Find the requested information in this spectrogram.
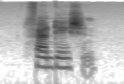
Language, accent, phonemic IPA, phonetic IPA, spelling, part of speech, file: English, US, /ˌfaʊ̯nˈdeɪ̯ʃən/, [ˌfaʊ̯nˈdeɪ̯ʃn̩], foundation, noun, En-us-foundation.ogg
- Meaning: The act of founding, fixing, establishing, or beginning to erect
